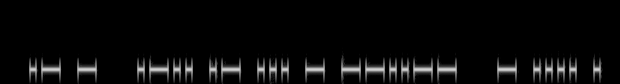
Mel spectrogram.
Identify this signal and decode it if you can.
Morse code, heard as a keyed tone, about 20 wpm, 700 Hz. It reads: AT LAST, THE
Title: Sentences from Top 1000 Words - Review Part 2 - 20wpm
